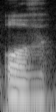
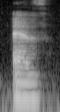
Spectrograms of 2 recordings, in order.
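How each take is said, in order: First: The vowel is an O sound. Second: The vowel is an E sound. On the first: The speaker calls it right. "it's probably just better to use an O here, because it's closer" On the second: The speaker calls it wrong. "a Dutch person reading this would also not read that E as a schwa, it would be ev"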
